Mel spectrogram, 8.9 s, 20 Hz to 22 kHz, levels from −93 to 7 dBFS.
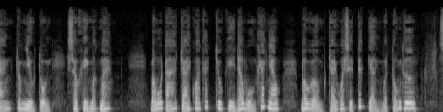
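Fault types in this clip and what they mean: No audible technical faults turn up in this recording.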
